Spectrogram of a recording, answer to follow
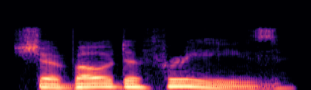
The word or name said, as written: chevaux de frise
